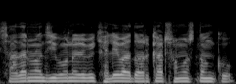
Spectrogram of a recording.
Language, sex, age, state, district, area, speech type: Odia, male, 30-45, Odisha, Malkangiri, urban, spontaneous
